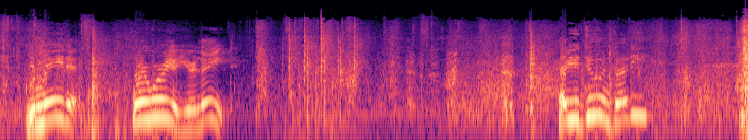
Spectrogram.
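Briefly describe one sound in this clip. A dog whines and yelps up close.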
